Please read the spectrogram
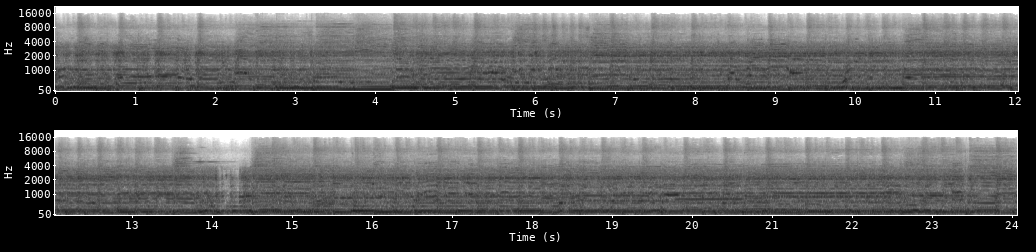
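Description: Rock band playing live, with electric guitar to the fore and a steady beat, broken by a split-second gap a little past halfway through.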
